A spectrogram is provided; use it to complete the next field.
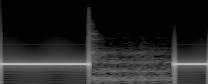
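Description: A loud, steady censor bleep at a single pitch sounds twice, broken by a short stretch of low, muffled noise, then cuts back in and holds to the end.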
